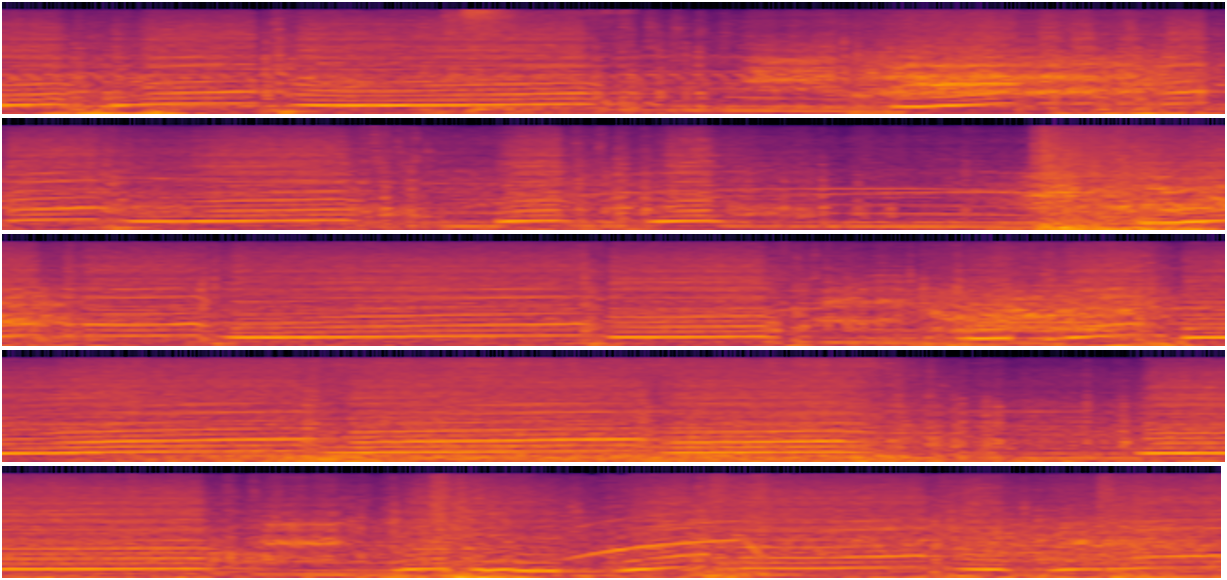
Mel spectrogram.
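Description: A sports car engine roars, revving up and dropping with each gear change.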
